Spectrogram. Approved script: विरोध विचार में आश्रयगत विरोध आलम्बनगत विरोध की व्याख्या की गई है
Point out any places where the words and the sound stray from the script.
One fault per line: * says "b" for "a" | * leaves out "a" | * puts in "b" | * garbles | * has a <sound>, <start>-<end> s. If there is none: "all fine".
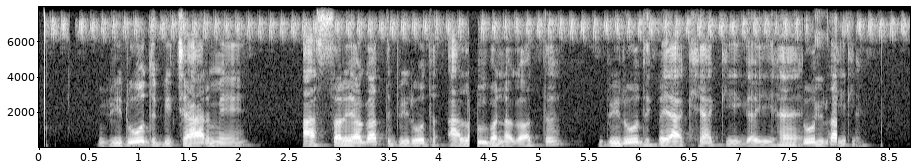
* has a dropout, 4.3-4.4 s
* leaves out "की"
* garbles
